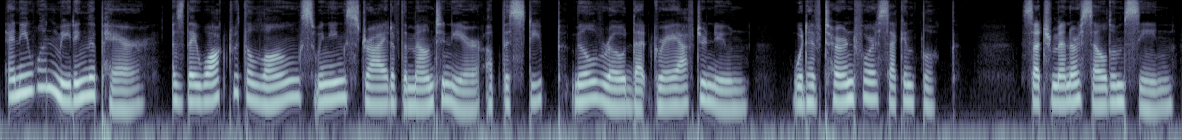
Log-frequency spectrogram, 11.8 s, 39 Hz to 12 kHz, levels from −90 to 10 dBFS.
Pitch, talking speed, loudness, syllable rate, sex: 190 Hz, 180 wpm, -18 LUFS, 4.8 syllables/s, female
